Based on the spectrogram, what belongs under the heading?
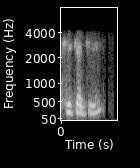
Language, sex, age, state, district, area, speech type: Punjabi, female, 30-45, Punjab, Amritsar, urban, conversation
